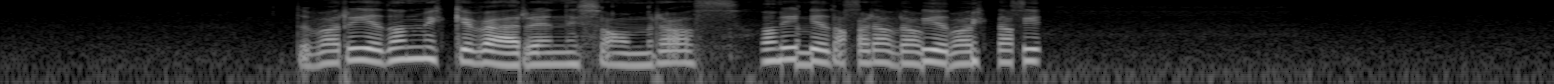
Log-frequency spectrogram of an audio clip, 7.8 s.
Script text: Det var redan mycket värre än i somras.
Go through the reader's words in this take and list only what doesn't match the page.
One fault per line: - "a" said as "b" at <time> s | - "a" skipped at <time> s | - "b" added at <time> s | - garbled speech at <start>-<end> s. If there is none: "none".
- garbled speech at 3.8-5.2 s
